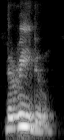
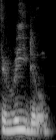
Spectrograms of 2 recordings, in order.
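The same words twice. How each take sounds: First: "The redo" punched much louder, falling; stress on redo. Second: Said in the usual way. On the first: Shown as a demonstration. Author repeating her book title, louder on "redo". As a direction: hit "redo" hard the second time.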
